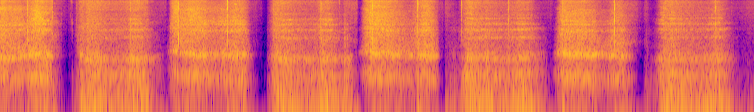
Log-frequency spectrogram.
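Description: A steady rhythm of heavy, forceful breaths from someone showing a breathing pattern for jump rope double unders, set as a fixed number of double unders per breath. The loud breaths come in regular bursts with short gaps between them.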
